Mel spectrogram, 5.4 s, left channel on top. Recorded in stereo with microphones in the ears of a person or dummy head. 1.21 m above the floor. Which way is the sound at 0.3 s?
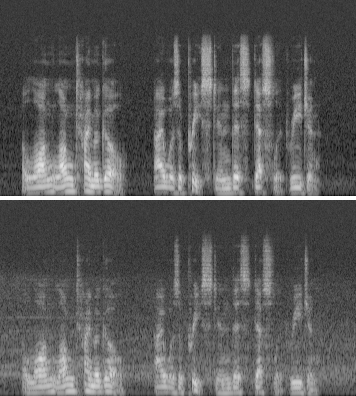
65° left (ahead or behind).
